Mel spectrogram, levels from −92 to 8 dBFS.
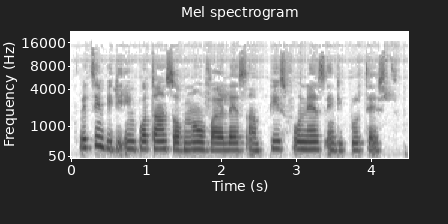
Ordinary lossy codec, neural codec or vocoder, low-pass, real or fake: MP3, 64 kbps; none; 19.8 kHz; real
